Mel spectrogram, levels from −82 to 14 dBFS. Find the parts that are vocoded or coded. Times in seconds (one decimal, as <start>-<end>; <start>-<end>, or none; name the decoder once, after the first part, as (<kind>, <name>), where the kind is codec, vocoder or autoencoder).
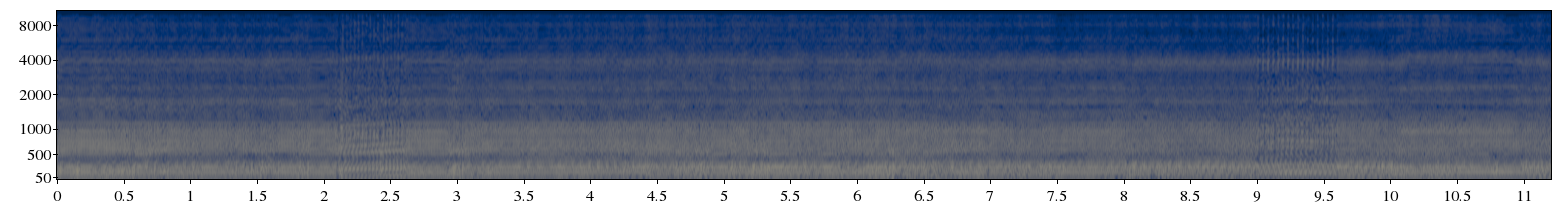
0.0-2.1 (vocoder, WaveNeXt); 2.6-9.0; 9.6-11.2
